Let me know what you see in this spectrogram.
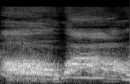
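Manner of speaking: put-on high, loud, amazed childlike exclamation.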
